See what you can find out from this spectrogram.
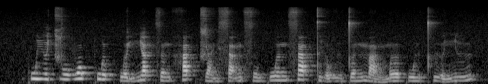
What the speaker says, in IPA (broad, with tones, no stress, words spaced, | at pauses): kwi˧ə̯t͡ɕo˧vɔ˦˥p̚ kwə˦˥p̚hwə̰˧˨jɲa˦˥t̚sə˨˦n ha˦˥t̚t͡ɕa̤˨˩jsa̰˧˥ŋ sə̤˨˩wkwə˧nsa˦˥t̚ t̪ḭ˧˨ə̯vɨ˧˩t̪ə˨˦n ma˧˩ŋməː˧ kwɨ˧˩t̪ʰɨ˧˩ə̯ɲɨ˨˦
